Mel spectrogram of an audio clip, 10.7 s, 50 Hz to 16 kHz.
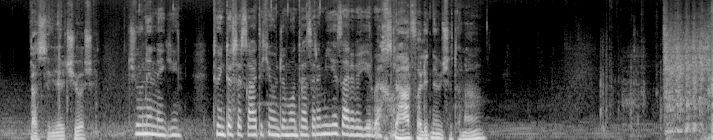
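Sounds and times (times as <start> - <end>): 
speech: 0.5 - 7.4
black Land Cruiser SUV engine starting: 9.3 - 10.6.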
